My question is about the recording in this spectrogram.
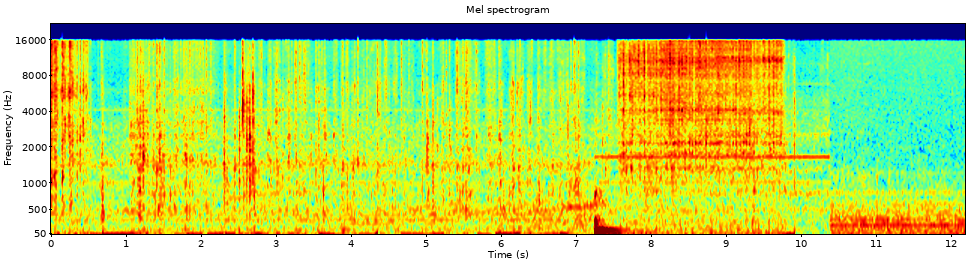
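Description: Spray bottle spritzed and a rag wiping down the planer's plastic cover: a run of short clicks, squirts and rustles. About seven seconds in, a loud hiss starts with a thump, lasts about two and a half seconds and stops, and a steady low hum follows.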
